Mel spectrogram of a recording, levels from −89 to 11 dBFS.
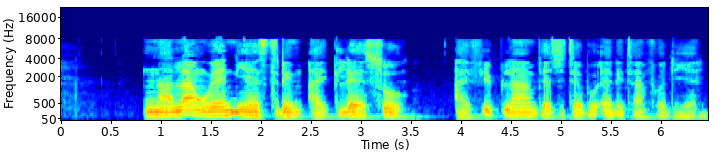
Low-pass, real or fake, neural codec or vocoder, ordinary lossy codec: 10.8 kHz; real; none; AAC, 24 kbps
